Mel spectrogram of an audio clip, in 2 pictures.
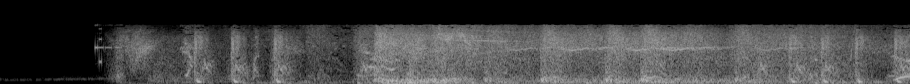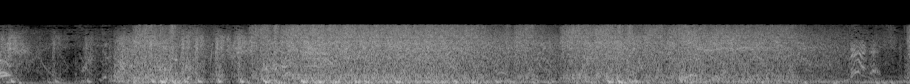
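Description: Blows thud and crack as fighters clash.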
